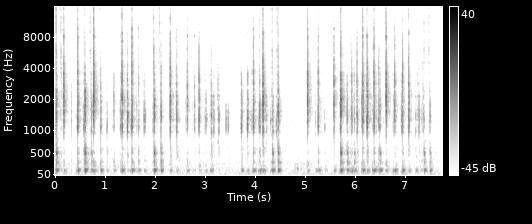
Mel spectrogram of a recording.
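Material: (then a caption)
Plastic. Fingertips type steadily on a white RK61 60% mechanical keyboard with plastic keycaps, lubed red switches and a hollow plastic case. Quick, bright keystroke clicks come in bursts with brief pauses, each with a faint low thud beneath and almost no ring.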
